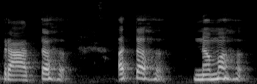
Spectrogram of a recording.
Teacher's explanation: अह एक विसर्ग होता है जिससे कोई शब्द शुरू नहीं होता है, इसे बोलने पर ह की ध्वनि निकलती है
